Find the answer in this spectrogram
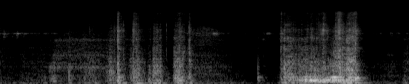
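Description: A cardboard shipping box being opened by hand, its packing tape and flaps scraping and rasping in irregular strokes, with a louder, denser scrape about three seconds in.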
